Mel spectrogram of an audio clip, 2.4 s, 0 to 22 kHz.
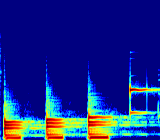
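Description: Three buzzy mechanical grinding bursts repeat in a steady rhythm, fairly loud, a Sony-created floppy disk holding about 1.4 MB whirring in its drive as it reads, followed by a short higher-pitched electronic tone.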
